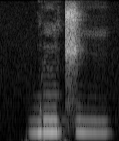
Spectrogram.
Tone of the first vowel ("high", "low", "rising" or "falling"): high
